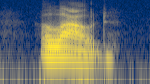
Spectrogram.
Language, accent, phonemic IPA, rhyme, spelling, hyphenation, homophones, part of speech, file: English, US, /əˈlaʊd/, -aʊd, aloud, aloud, allowed, adverb / adjective, En-us-aloud.ogg
- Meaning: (adverb) 1. With a loud voice, or great noise; loudly; audibly 2. Audibly, as opposed to silently/quietly; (adjective) Spoken out loud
